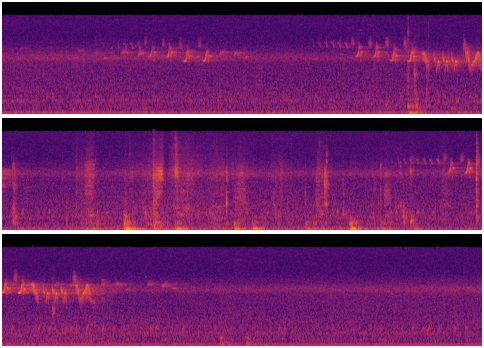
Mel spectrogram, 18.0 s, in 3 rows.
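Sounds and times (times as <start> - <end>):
songbird singing: 0.0 - 18.0
steady outdoor hiss: 0.0 - 18.0
low thumps and clicks: 4.9 - 12.1.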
